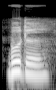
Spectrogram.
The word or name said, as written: boodle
